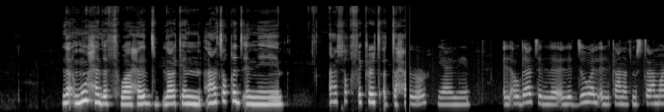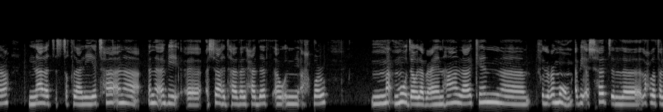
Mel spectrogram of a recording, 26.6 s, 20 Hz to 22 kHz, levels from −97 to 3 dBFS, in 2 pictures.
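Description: Speech that, at 8.12 s, just after "اعشق فكرة", goes silent for 80 ms, then continues about 10 dB quieter, duller and boxier, with nothing above 5.8 kHz and faint new background noise, through the end. This fits an input switched to a poorer device.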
